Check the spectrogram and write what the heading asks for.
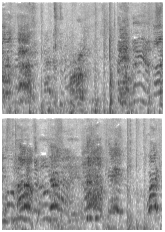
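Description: A group of children and adults talking and calling out over one another during play, with a few short sharp taps among the voices.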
